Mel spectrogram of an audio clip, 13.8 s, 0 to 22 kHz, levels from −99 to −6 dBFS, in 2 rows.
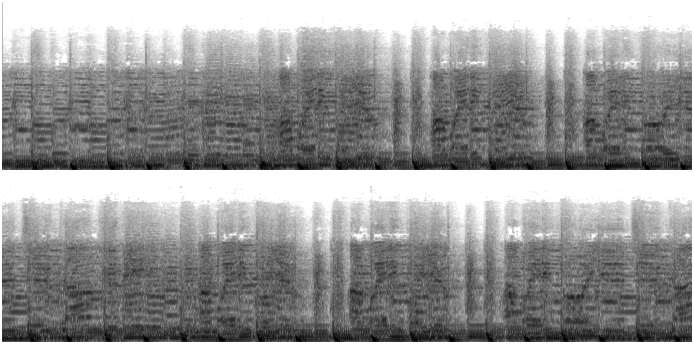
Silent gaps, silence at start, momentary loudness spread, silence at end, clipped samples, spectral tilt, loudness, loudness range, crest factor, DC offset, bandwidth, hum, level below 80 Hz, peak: none; 0 s; 2 LU; 0 s; under 0.1%; -7.5 dB/octave; -16 LUFS; 1 LU; 14 dB; under 0.1%; 7.6 kHz; none; -20 dBFS; -2 dBFS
